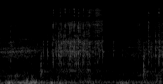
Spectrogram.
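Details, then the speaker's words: Suzuki FZ50 moped, wheel turned by hand after an oil change: quiet, bright ratcheting clicks from a normal, freely spinning freewheel. "if i push the wheel around or pull it back even forward it free which it's supposed to"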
